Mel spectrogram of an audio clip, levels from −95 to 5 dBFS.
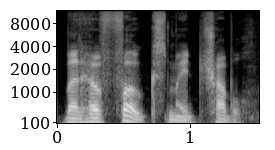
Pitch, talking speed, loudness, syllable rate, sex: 100 Hz, 200 wpm, -18 LUFS, 4.3 syllables/s, male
